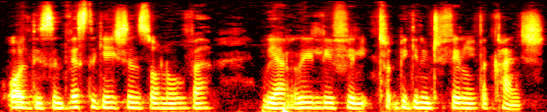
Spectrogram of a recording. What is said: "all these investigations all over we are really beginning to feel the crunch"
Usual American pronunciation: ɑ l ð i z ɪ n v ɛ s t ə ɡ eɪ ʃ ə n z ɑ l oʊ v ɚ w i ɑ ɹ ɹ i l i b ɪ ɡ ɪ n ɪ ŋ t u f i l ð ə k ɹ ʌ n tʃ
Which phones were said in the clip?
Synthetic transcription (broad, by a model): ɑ l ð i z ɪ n v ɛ s t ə ɡ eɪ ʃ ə n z ɑ l oʊ v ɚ w i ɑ ɹ l i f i b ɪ ɡ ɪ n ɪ ŋ t u f i l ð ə k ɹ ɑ n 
